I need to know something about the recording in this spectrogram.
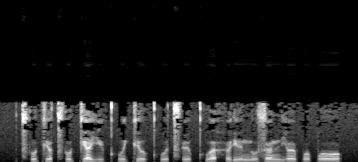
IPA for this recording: t͡sʼ u kʲ o t͡sʼ u kʲ ɐ j i kʷʰ i kʲ u kʷʰ ɨ t͡sʼ ʉ kʷʰ ɐ h ɵ ɾʲ ɨ n u z ɵ n j ɵ p o p o

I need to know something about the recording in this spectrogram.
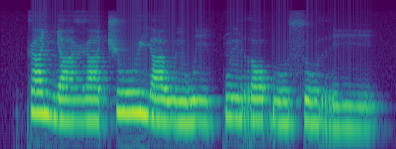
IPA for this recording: k a˦ ɲ a˨ ɣ a˨ t͡ʃ uː˦ j a˦ w ĩ˨ w i˦˨ kʷ ĩ˦ r ɔ˦ ɓ u˨ s u˦˨ r iː˨

